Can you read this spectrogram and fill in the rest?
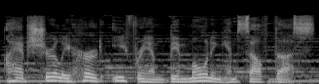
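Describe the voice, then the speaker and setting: A man's voice: medium pitch, normal speed. A man narrating a dramatized scripture audiobook in a solemn, formal, declamatory manner, with music behind him.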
